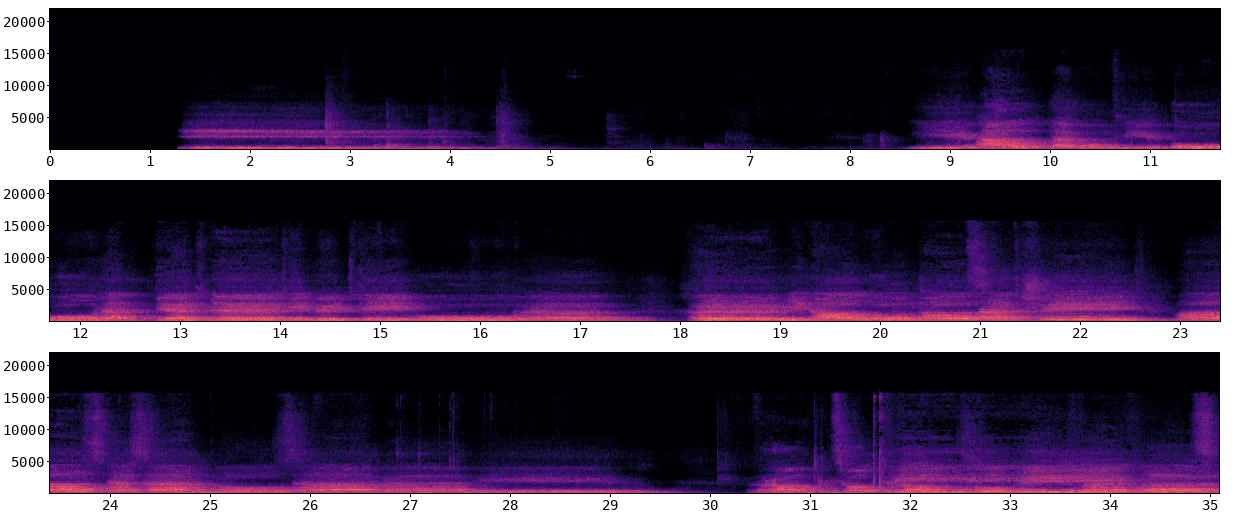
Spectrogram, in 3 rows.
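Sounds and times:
choir yodeling a cappella: 1.3s - 4.7s, 8.6s - 35.0s.

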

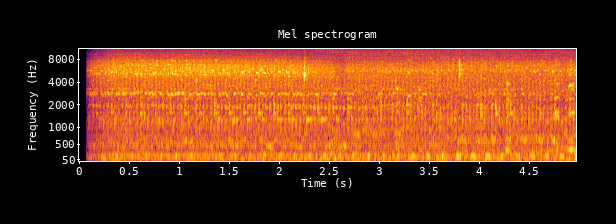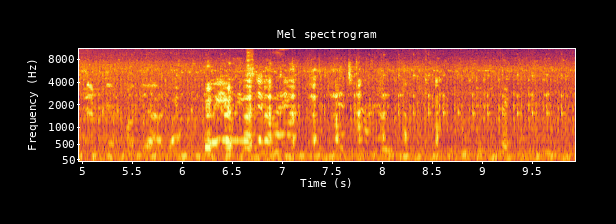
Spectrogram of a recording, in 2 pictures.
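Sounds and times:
engine running at low revs: 0.1s - 9.9s
voices nearby: 2.6s - 9.9s.

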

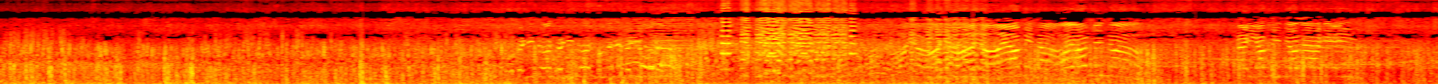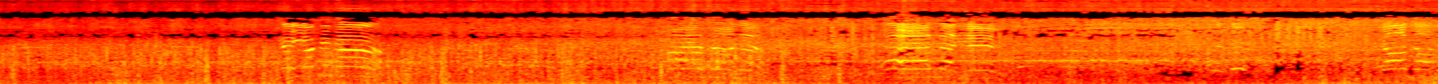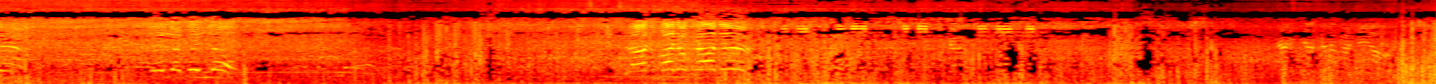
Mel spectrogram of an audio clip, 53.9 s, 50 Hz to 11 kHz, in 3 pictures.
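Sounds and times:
bus engine rumble: 0.0s - 53.9s
riders' voices: 0.0s - 53.9s
road traffic: 0.0s - 53.9s
wind on microphone: 0.0s - 53.9s
warbling horn: 8.4s - 12.3s
men shouting: 26.0s - 34.0s.

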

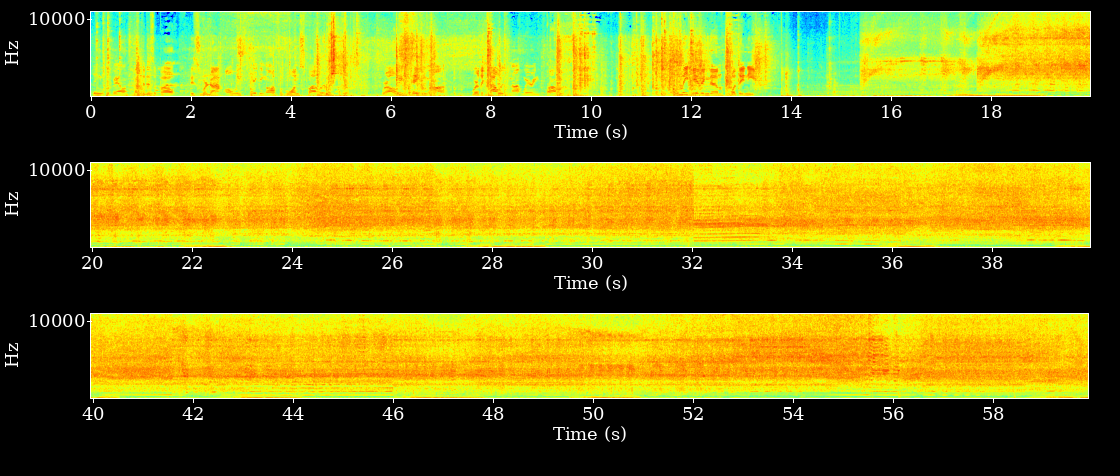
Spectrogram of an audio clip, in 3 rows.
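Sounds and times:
angle grinder trimming hoof: 0.0s - 13.8s, 14.9s - 59.9s
cow bellowing: 17.2s - 19.2s, 21.8s - 22.9s, 27.4s - 29.2s, 35.6s - 37.3s, 39.2s - 40.7s, 42.4s - 44.3s, 46.0s - 48.0s, 49.5s - 51.1s, 58.7s - 59.9s.

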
